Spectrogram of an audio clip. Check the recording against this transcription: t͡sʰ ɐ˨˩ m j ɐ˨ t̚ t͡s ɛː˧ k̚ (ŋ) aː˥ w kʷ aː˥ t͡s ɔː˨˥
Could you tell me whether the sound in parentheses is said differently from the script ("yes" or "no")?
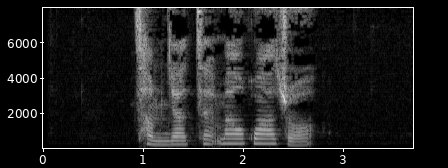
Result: yes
